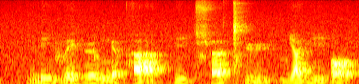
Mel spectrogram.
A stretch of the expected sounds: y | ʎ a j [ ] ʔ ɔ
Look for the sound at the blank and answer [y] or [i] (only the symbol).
i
